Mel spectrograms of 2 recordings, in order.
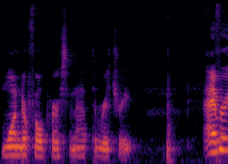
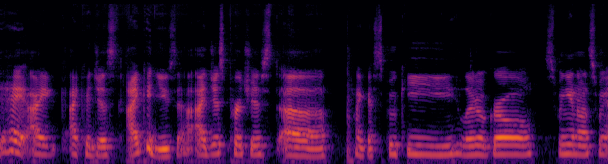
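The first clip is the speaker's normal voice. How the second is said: ordinary talk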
